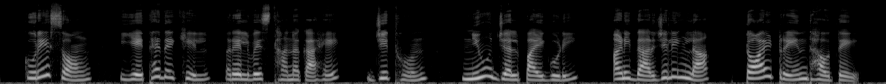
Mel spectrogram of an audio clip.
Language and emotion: Marathi, neutral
